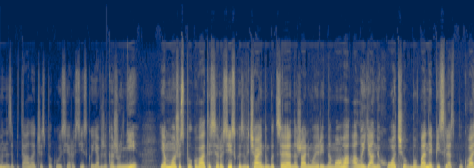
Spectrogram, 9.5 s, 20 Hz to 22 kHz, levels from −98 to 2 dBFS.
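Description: At 2.13 s the microphone volume gets stepped up: the call software decided the input was too quiet and raised the device gain by about 8 dB in one go. Voice and room noise jump louder together, right before "кажу ні".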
